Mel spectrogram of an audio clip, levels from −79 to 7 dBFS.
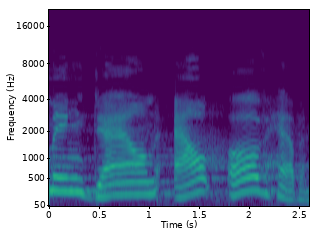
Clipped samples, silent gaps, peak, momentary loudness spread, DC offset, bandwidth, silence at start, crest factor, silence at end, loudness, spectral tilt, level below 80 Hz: under 0.1%; none; -18 dBFS; 4 LU; under 0.1%; 11 kHz; 0 s; 16 dB; 0 s; -32 LUFS; -6 dB/octave; -72 dBFS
